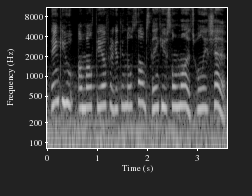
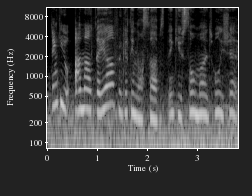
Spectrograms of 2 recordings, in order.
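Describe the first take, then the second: First: The voice sounds changed by a held body pose. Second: The voice has its ordinary, relaxed sound. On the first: "I'm gonna thank you while doing the pot friend pose" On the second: "I'm not doing it right now"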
